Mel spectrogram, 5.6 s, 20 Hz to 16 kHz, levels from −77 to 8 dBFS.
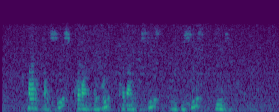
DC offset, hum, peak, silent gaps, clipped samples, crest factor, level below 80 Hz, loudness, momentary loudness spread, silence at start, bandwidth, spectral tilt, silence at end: under 0.1%; none; -12 dBFS; none; under 0.1%; 22 dB; -56 dBFS; -33 LUFS; 19 LU; 0.05 s; 9.4 kHz; -6.5 dB/octave; 0 s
